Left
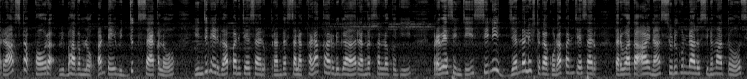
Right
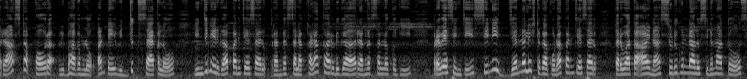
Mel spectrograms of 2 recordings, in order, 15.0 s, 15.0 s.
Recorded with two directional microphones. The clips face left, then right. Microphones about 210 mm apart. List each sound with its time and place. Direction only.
0.0 s a woman's voice: 35° right (ahead or behind)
